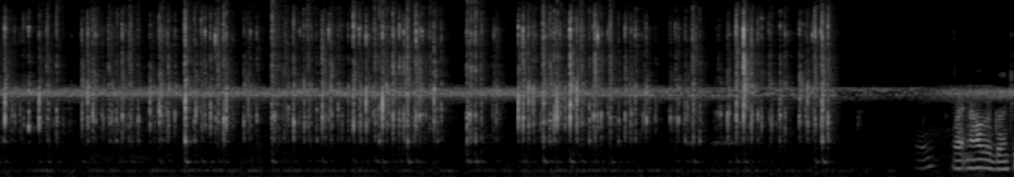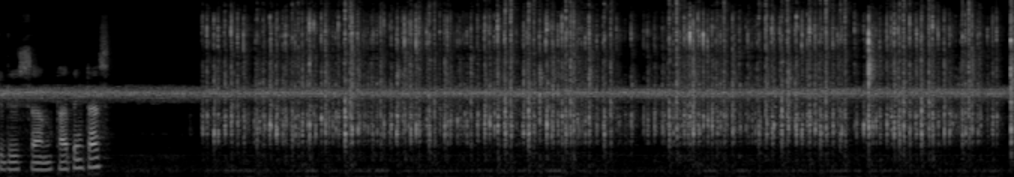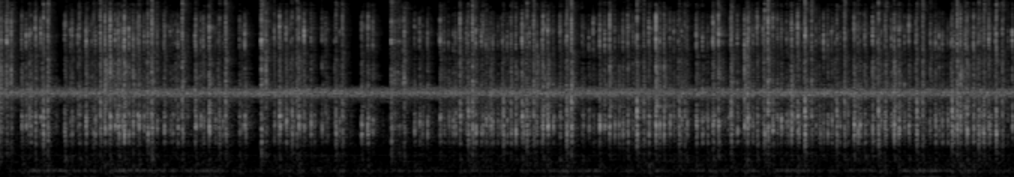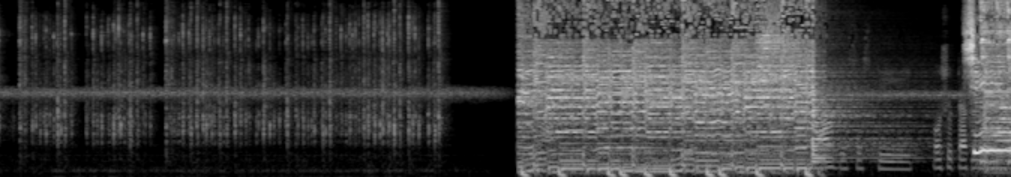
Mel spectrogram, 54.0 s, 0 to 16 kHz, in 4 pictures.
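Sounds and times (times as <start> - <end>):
mechanical keyboard typing: 0.0 - 11.2, 16.2 - 46.6
steady high-pitched tone: 51.4 - 54.0.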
